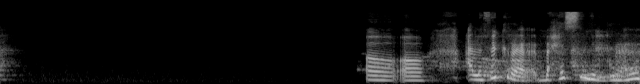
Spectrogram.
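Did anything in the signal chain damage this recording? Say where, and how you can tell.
Yes. There is an echo leak at the call-processing stage. A delayed copy of the speech, about 1.03 s late, sits under it from 0.0 to 0.21 s and from 4.74 to 6.40 s, roughly 15 dB down, then 10 dB. The likely cause is a far-end echo canceller passing back loudspeaker pickup.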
